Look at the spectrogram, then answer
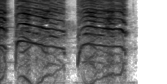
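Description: A rabbit gives two harsh, high-pitched squeals, each under a second long.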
